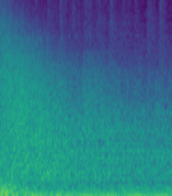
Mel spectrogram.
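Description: A Panther tank's main gun in World of Tanks lets out a heavy booming blast that rolls on as a dense, sustained rumble, loud and close as heard from inside the tank.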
